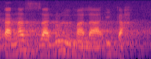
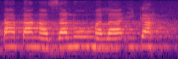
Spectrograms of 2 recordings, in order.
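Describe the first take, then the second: First: Slow recited "Tanazzalul malaikah" with the short form tanazzalu; "Tanazzalul malaikah" drawn out in recitation; Quranic form. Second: Slow "Tatanazzalu malaikah" with both ta syllables said; "Tatanazzalu malaikah" pronounced slowly in full; full root form. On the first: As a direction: chant "Tanazzalul malaikah" slowly, one ta dropped. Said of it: "Tanazzalu berasal dari kalimat tatanazzalu". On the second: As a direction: spell out "Tatanazzalu" with the doubled ta. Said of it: "Maka dihilangkan satu tak". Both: Shown as a demonstration.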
